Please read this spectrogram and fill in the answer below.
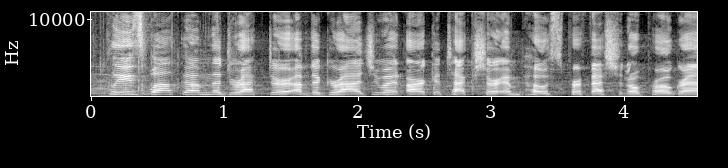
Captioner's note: applause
